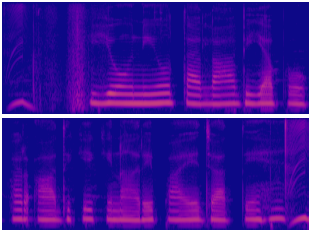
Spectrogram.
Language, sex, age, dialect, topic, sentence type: Hindi, female, 18-24, Awadhi Bundeli, agriculture, statement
